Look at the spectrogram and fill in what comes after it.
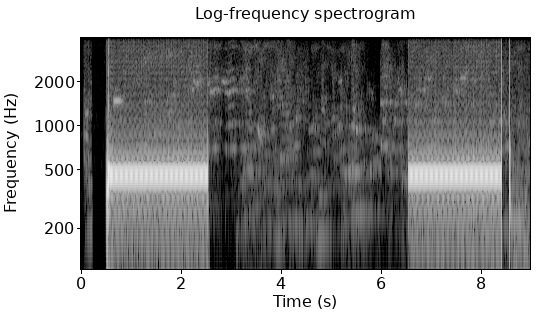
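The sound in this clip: A steady, mid-pitched telephone tone sounds while a sales call is transferred to quality control. Two beeps of about two seconds each are separated by a long silence, and a couple of sharp clicks follow at the end.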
